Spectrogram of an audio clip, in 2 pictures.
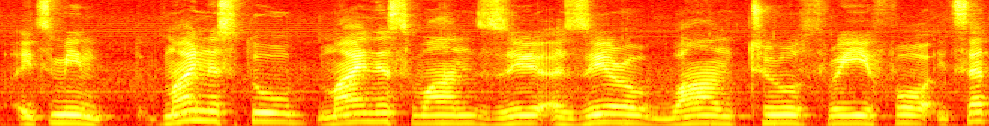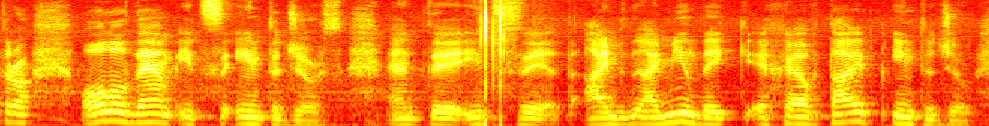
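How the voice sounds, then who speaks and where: Very slow speech in a strong Russian accent, with noticeable background noise. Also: man, medium pitch for a man, ordinary pitch variation. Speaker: programming teacher. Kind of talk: tutorial. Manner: halting, many fillers and restarts.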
